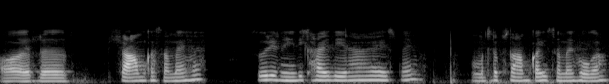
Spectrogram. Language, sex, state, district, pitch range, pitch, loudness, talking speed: Hindi, female, Bihar, Vaishali, 160-195 Hz, 180 Hz, -21 LUFS, 165 wpm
